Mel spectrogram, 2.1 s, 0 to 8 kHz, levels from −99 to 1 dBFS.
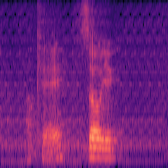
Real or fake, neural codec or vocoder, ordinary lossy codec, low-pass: fake; codec, 16 kHz, 0.4 kbps, LongCat-Audio-Codec; none; none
